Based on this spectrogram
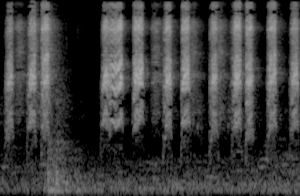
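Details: Sooty-headed bulbul in loud, aggressive song, used to provoke and lure wild bulbuls, gives harsh, scratchy notes in quick bursts, about four each second, high-pitched with a brief pause early on.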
